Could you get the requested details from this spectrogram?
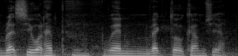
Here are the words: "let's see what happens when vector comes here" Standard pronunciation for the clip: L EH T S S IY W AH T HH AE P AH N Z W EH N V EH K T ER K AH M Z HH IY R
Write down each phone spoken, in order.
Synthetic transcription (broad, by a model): L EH T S S IY W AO T HH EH P AH N W EH N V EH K T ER K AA M S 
